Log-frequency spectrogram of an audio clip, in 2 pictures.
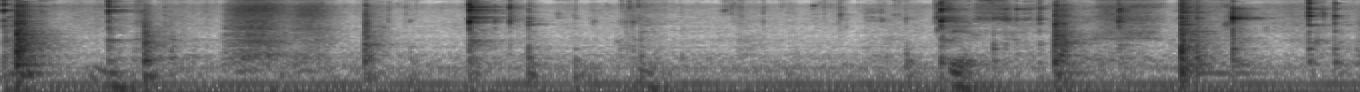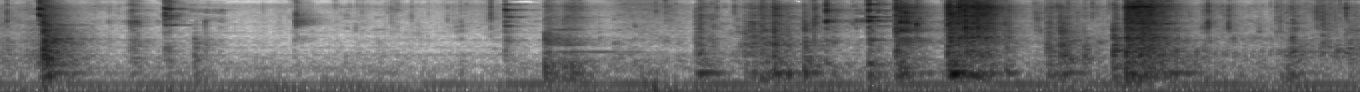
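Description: Eating utensils clinking and tapping against bowls and plates during a meal, in scattered clicks that come thicker and louder near the end.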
